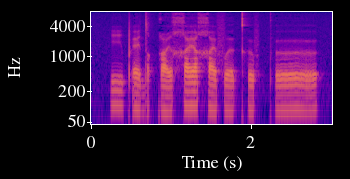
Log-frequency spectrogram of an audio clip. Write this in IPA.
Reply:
iː pʼ ɛ d ə q i χ ɛ χ ɛ f əː kʰ ɵ f pʼ ɵː

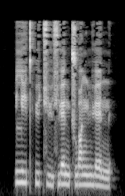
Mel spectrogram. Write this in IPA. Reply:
l i˥ t̪ʰ y˧˥ t͡ɕ y˨˩ ɕ ɥ ɛ˥˩ n ʈ͡ʂ w ɑ˥ ŋ n̪ ɥ ɛ˥˩ n

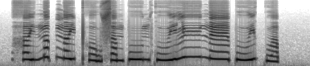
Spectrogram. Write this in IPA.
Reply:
h ɐ˨ j n̪ ɐ˥ k̚ ŋ ɐ˧ j pʰ o˨˩ w s ɐ˨ m p uː˧ n k uː˨˥ j l yː˥ n̪ ɛː˧ p uː˨˥ j kʷ ɐ˨ p̚

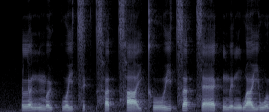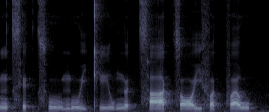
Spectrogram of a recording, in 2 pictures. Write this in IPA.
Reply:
l ɵ˨˩ n m ɵ˨˩ ɥ kʷ ɐ˨˧ j t͡s ɪ˨ k̚ t͡sʰ ɐ˨˥ t̚ t͡sʰ aː˨˩ j kʰ uː˨˥ j t͡s ɐ˥ t̚ s ɛː˨˥ k̚ m ɪ˨˧ ŋ w ɐ˥ j w ʊ˨˧ ŋ t͡sʰ ɪ˨ k̚ t͡sʰ uː˨˩ m uː˨˩ j kʰ iː˨˩ w n̪ ɵ˨˥ t̚ t͡sʰ aː˨˥ k̚ s ɔː˨˥ j f ɐ˨ k̚ f ɐ˥ w

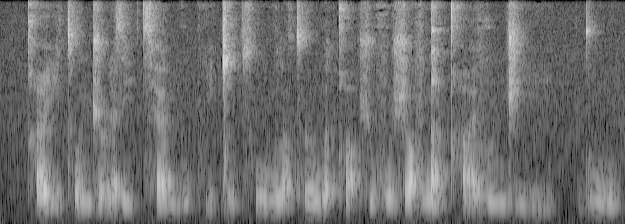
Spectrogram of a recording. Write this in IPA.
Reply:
qʰ iː tʰ o n d͡ʒ o ɳ æ z iː ʔ t͡sʰ æ m b uː pʰ i ɡ͡ǀ o ɳ t͡sʰ uː l ɒ tʰ ɹ uː l qʰ ɒ ʔ ʃ u v o ʃ ɒ v ŋ͡ǃ o ɳ qʰ æ v u ɳ n d͡ʒ iː | d̪ uː

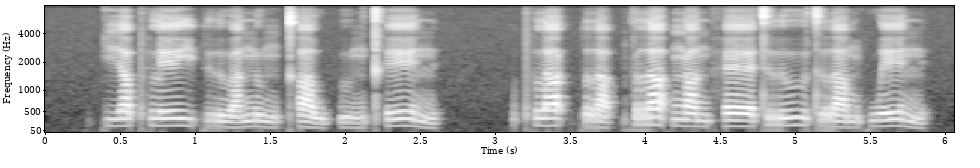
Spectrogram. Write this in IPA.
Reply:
k i˦˥ a̯ pʰ l eː˥˩ j p r ɯ˩˦ a̯ n ɯ˨˩ ŋ kʰ a˨˩ w ʔ ɯ˩˦ ŋ tʰ e˥˩ n | pʰ l a˥˩ k̚ p r a˨˩ p̚ k r a˥˩ ʔ ŋ a˧ n h ɛː˧ t r ɯː˥˩ t r a˧ m k w e˥˩ n

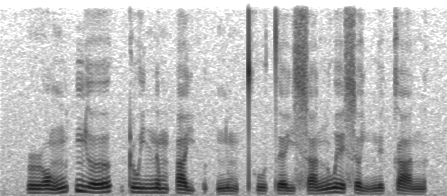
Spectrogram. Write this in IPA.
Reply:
ɹ ɔ˨˩˦ ŋ u˦˥ t̚ ɲ əː˧˥ | ʈ u˧ j n ə˧ m ʔ a˨˩ j ʔ ə˨˩ k̚ ɲ ə˨˩˨ m t̪ʰ u˨˩˨ t̪ ɛ˨˩ j s a˧˥ n w e˧ s ə˨˩˨ j ŋ e˨˩˦ k a˨˩ n

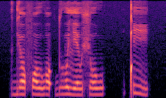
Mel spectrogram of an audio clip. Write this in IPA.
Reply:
ɡʲ ɔ f ɔ u̯ w ɔ ʔ dʱ ʊ lʲ ɛ u̯ ʃ o w | ǃ i

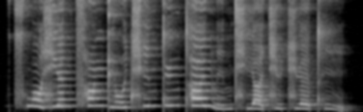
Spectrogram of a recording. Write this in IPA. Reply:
t͡sʰ w ɔ˥˩ ɕ j ɛ˥ n t͡sʰ ɑ˥ ŋ t̪ j o˧˥ ʊ̯ t͡ɕʰ i˥ n t̪ y˥ n t̪ʰ a˥ ɪ̯ n̪ i˧˥ n t͡ɕʰ j ä˥˧ t͡ɕ y˥˧ t͡ɕ ɥ ɛ˥˧ t̪ʰ i˥˩

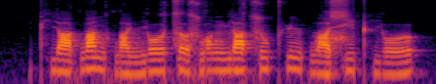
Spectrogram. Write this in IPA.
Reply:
pʰ j ä˨˩ k w a˥˩ n k w a˩ ɪ̯ n̪ j o˧˥ ʊ̯ t͡s ɤ˨˩ s w ɑ˥ ŋ m j ä˥˩ t͡s u˥ pʰ y˥˩ n p w ä˨˩ ɕ i˥ pʰ j o˧˥ ʊ̯

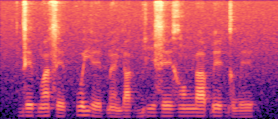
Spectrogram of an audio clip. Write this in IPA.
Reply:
d eː˧ b ã˦˨ s eː˨ kʷ ɛ˦ j eː˨ ɓ ɛ̃˨ j a˨ ɡ͡b iː˧ z eː˧ ɣ ɔ̃˦ ŋ aː˦ ɓ eː˦ ɡ ə˨ w e˧

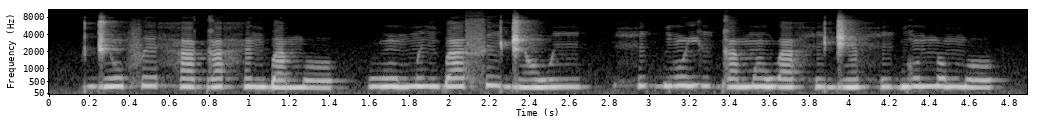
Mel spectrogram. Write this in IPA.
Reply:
d͡ʒ ũ˧ f e˦ h a˧ ɡ a˧ h ɛ̃˧ ɡ͡b a˨ m o˨ | w ũ˧ m ĩ˦ ɡ͡b a˦ s i˦˨ d͡ʒ ɔ̃˨ w i˧ | h i˦ ɡ͡b ũ˦ j i˧ ɡ a˧ m ɔ̃˧ w a˨ h i˧ d͡ʒ ɛ̃˧ h i˧ ɡ ũ˦ n o˦ m o˧

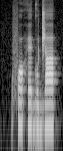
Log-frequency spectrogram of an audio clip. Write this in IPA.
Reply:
f ɔ˨ h ɛ˨ ɡ o˨ d͡ʒ a˧

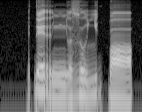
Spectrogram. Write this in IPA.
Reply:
ɗ e˦˥ r ɲ ʊ˨˩ z u˦˨ ʎ ɪ˦˥ k͡p ɒ˨˩

